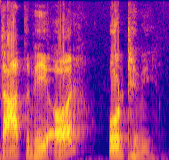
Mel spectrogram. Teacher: व का उच्चारण स्थान क्या है, तो दंतोष्ठ, यहाँ दांत भी और ओठ भी। अब आते हैं नासिका, जहाँ पे नाक का इशारा हो उसे क्या कहेंगे, नासिका वर्ण कहेंगे, जैसे अंग य ड़ न म, और इसका नाम क्या है, तो नासिक वर्ण। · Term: दंतोष्ठीय वर्ण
